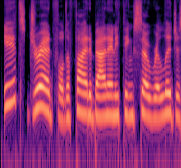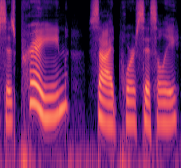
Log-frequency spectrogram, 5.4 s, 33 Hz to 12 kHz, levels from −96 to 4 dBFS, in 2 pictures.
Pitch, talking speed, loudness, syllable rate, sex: 210 Hz, 145 wpm, -19 LUFS, 4.4 syllables/s, female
